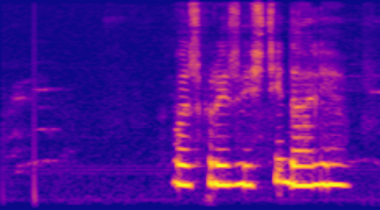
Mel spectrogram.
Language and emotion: Russian, neutral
